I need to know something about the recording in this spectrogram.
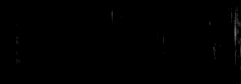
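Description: Faint scratching of a felt-tip marker writing on paper: a few short strokes separated by near silence.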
